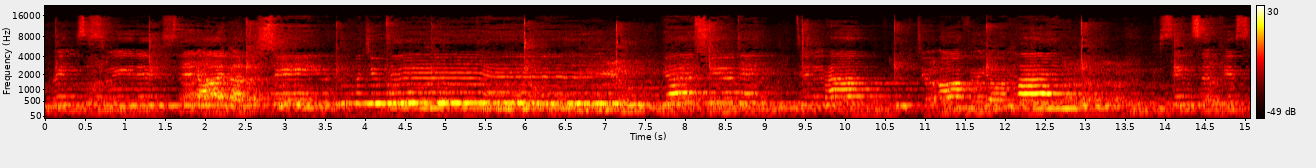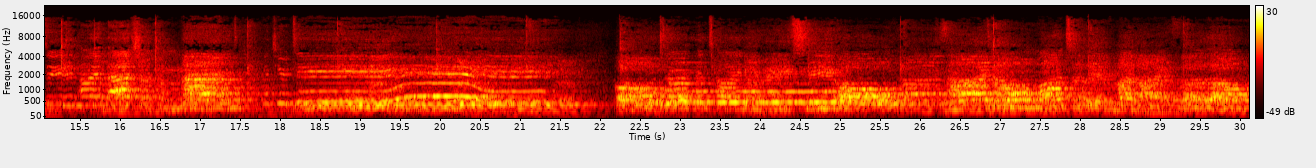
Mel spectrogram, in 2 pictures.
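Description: Mixed-voice chamber choir singing a cappella, a solo voice carried over the choir's sustained chords. About two-thirds of the way through the sound breaks off briefly before the whole choir comes back in fuller.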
